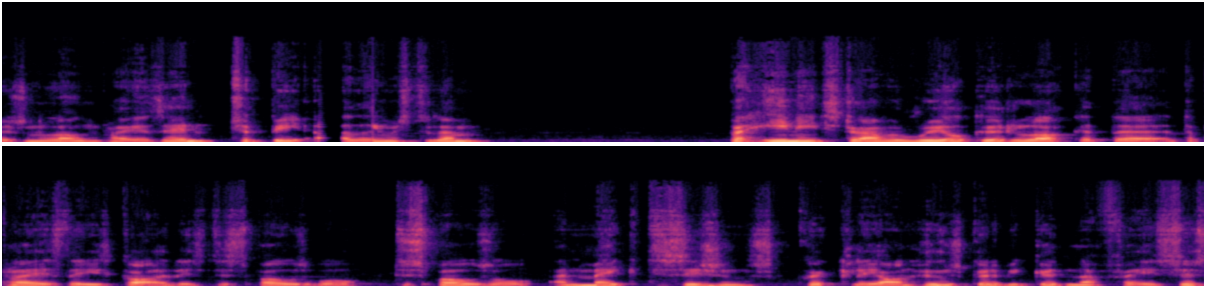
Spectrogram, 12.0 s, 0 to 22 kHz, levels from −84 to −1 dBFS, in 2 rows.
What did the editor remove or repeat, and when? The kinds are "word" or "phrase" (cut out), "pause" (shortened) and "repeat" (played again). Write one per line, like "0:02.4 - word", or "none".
0:01.1 - pause
0:03.0 - pause
0:07.9 - pause
0:09.9 - pause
